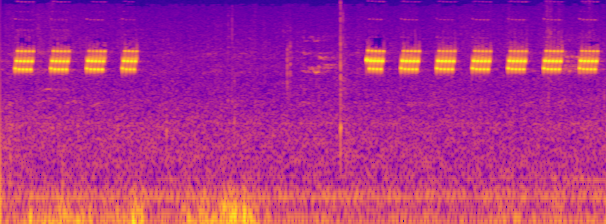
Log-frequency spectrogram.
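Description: Recorded cricket chirping from the sound chip in the last page of The Very Quiet Cricket: even, high chirps about three a second, stopping about a second and a half in, then starting again after a gap of about two seconds.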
